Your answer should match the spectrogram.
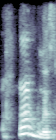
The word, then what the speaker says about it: humble: that in the most humblest way. Humble or humble? I heard somebody say humble ain't a word; it's actually humble. Whatever, HUMBLE. If the H is silent, then silent it is.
